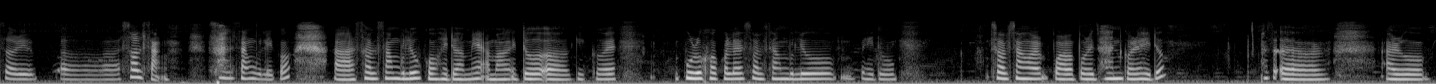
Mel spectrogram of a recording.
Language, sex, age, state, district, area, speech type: Assamese, female, 18-30, Assam, Kamrup Metropolitan, rural, spontaneous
